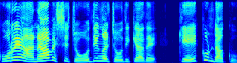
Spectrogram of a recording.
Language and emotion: Malayalam, angry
